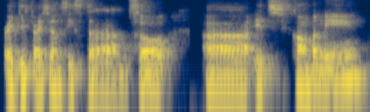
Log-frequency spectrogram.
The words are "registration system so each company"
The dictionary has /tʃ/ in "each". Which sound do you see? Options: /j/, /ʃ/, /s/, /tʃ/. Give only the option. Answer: /s/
